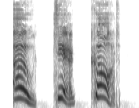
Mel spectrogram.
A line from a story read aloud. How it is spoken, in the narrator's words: cried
